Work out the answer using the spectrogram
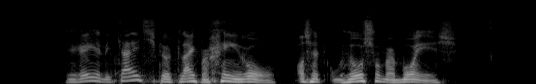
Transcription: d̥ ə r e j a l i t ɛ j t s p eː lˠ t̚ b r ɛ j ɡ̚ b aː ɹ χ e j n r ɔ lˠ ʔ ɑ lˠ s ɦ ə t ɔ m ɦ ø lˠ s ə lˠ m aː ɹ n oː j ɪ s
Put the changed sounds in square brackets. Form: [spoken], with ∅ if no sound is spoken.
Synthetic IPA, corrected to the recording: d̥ ə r e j a l i t ɛ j t s p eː lˠ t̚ b [l] ɛ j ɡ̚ b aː ɹ χ e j n r ɔ lˠ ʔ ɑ lˠ s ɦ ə t ɔ m ɦ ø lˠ s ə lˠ m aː ɹ [m] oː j ɪ s

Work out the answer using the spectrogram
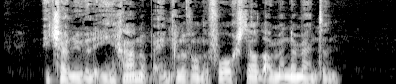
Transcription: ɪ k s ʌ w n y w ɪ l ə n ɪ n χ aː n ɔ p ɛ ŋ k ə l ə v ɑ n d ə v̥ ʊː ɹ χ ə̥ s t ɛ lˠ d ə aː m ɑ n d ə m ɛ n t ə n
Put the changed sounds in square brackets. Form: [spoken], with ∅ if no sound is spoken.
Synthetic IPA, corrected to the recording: ɪ k s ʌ w n y [ʋ] ɪ l ə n ɪ n χ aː n ɔ p ɛ ŋ k ə l ə v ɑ n d ə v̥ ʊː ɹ χ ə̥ s t ɛ lˠ d ə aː m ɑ n d ə m ɛ n t ə n

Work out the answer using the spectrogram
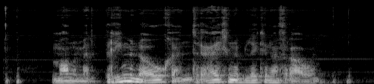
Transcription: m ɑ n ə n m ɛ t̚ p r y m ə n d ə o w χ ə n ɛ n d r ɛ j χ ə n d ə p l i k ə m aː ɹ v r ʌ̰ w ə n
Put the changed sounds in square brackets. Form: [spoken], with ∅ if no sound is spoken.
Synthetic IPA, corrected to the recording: m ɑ n ə n m ɛ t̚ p r [i] m ə n d ə o w χ ə n ɛ n d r ɛ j χ ə n d ə [b] l [ɪ] k ə [n] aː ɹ v r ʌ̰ w ə n

